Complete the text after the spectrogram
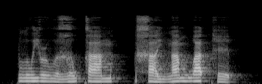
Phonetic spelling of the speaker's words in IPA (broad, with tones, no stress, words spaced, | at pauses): lu˧jɹu˨˩ə̯ɣə˧˥wka˧m | xa˨˩jŋa˧m wa˦˥t̚he˨˩p̚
